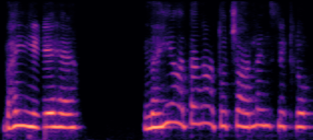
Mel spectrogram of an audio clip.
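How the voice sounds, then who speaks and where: A woman's voice: high voice, steady tone, normal speed, no echo, phone-quality sound. A middle-aged woman coaching a live online session, chatty and teasing, slipping into English and acting out the lines she quotes. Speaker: EFT and meditation coach. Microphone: video call.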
